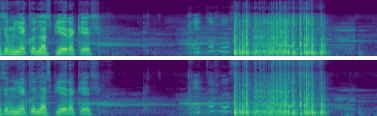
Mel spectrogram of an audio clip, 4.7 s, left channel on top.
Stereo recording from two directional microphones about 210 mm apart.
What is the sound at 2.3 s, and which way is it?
Music, 35° left (ahead or behind).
